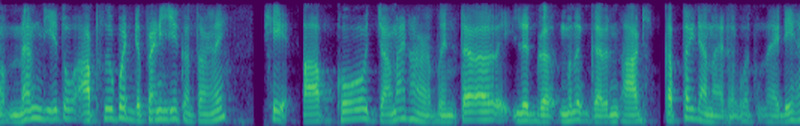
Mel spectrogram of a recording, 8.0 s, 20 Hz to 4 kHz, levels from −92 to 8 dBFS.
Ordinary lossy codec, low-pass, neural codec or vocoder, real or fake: none; 3.6 kHz; codec, 24 kHz, 0.9 kbps, WavTokenizer, small release; fake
